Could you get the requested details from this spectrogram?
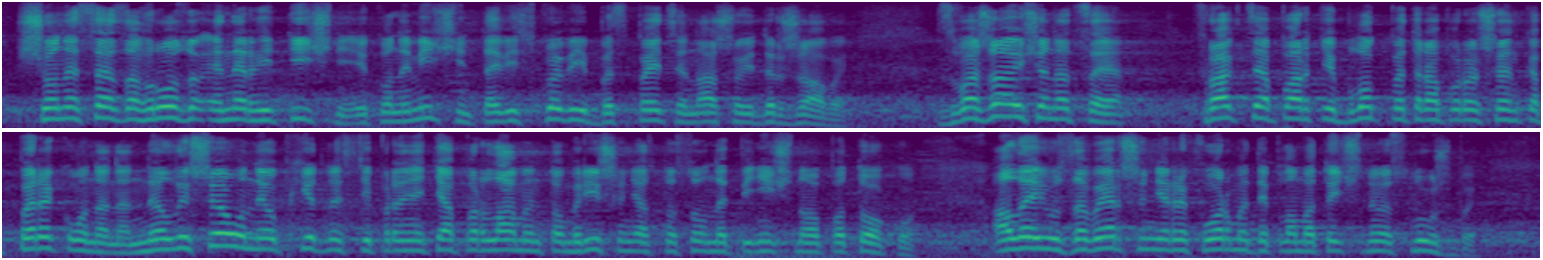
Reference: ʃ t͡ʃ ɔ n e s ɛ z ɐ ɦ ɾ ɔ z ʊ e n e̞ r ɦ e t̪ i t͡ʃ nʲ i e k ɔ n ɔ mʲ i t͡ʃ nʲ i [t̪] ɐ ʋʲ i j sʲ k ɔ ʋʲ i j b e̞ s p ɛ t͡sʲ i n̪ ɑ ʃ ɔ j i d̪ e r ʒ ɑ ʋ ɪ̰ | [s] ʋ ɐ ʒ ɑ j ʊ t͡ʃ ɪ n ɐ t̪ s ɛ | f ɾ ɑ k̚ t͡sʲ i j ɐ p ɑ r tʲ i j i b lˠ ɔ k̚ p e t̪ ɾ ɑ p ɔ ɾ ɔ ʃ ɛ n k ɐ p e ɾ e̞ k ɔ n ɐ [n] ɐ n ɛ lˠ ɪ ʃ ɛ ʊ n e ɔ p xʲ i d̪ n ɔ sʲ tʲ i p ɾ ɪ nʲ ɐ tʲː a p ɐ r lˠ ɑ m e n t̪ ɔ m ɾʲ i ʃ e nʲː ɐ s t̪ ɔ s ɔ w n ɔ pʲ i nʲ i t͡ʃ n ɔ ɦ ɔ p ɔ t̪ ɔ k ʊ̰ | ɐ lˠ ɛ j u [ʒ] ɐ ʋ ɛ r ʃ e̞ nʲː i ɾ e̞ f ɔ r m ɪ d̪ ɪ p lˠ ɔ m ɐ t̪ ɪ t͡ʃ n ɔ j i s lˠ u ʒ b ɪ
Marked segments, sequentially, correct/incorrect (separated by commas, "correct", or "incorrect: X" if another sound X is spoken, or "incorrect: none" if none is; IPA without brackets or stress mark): correct, incorrect: z, correct, incorrect: z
